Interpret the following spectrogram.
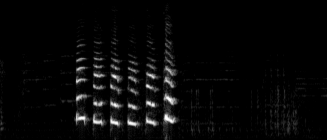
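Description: A man laughing loudly in six quick, high-pitched bursts, each dropping in pitch, over faint background music.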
